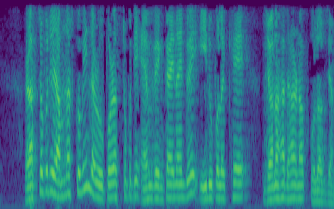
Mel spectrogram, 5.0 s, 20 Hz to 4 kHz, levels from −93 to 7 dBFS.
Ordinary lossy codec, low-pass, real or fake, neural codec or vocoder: AAC, 24 kbps; 3.6 kHz; real; none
